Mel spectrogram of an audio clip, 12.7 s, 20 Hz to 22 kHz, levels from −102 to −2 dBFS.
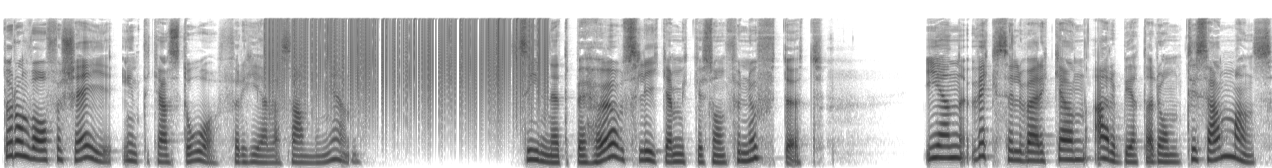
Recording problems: crackling; loud; from 2.5 to 5.5 s; 4 dB below the speech

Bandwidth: 14 kHz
